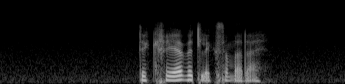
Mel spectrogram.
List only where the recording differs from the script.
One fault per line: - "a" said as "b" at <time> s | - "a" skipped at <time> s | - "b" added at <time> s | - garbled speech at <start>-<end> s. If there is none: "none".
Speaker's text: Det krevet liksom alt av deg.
- "alt" skipped at 2.4 s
